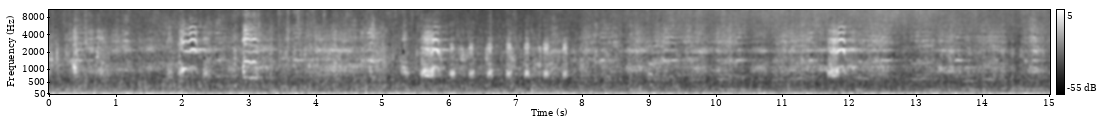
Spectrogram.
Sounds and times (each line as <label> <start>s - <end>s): ducks 0.0s - 15.0s
flamingos 0.0s - 15.0s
